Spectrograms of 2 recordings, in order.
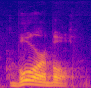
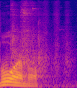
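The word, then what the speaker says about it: Boerboel: pound South African Mastiff, also known as a Boer Bull. I always screw that pronunciation up. Boer Bull. I can't do it. You had it right the first time. Boer Bull.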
